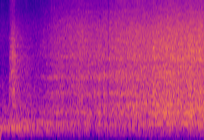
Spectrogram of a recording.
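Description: A short click, then a rushing hiss that grows steadily louder.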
